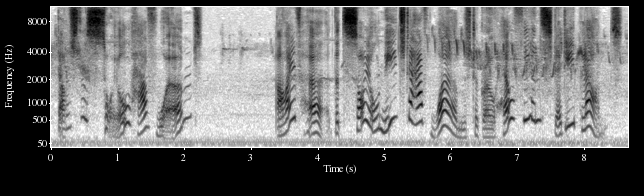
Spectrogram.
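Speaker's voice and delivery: high, soft, slow hen voice; a fussy hen asking gently, high and hushed; slow, hushed, high-pitched hen; little red hen. Acted. Maple the hen speaks.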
